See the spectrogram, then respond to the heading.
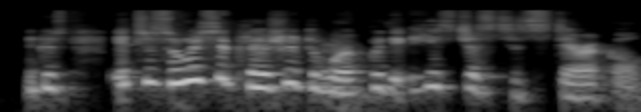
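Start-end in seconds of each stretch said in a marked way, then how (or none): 0.6-2.1 put-on quick, raised Indian accent, words rattled off. Retelling a cameraman's goodbye after a hug, imitating Rushi's Indian accent. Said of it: "which is why I'm doing the accent".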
